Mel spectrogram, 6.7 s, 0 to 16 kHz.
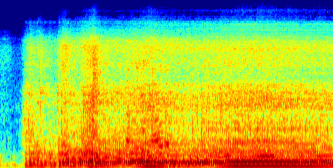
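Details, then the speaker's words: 1979 Honda CT90 after cam chain replacement with new sprocket and seals, engine started with chain tension not yet adjusted; fires at once and settles to a steady even idle, the earlier noisy cam chain rattle gone. "That was what that noise was, and that's fixed it."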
